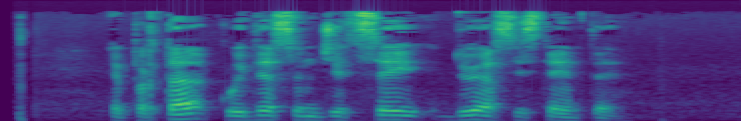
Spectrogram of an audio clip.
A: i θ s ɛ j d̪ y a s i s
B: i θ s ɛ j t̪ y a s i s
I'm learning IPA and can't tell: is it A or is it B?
A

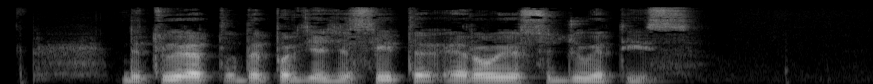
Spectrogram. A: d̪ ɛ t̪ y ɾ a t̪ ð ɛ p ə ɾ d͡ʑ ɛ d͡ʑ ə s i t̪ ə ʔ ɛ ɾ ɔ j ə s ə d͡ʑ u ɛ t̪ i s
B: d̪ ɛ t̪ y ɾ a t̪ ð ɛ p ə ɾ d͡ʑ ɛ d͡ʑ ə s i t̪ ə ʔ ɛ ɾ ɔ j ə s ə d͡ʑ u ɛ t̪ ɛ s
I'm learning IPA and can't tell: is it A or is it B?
A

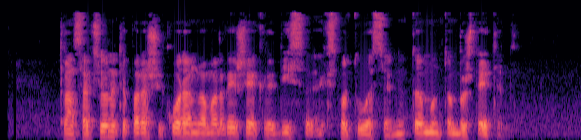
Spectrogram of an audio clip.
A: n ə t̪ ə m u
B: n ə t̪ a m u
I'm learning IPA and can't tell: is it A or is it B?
A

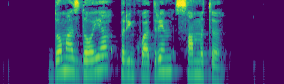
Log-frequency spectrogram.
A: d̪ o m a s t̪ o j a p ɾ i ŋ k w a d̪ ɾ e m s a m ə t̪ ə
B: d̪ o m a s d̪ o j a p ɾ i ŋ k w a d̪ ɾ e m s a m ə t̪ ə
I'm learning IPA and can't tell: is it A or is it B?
B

